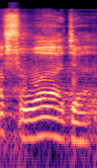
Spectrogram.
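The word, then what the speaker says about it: أفواجا: Nah, itu kan dibacanya harusnya ee secara tulisan afwajan ya. Tetapi karena dihukumi dengan mad iwad, maka ee diganti tanwin itu menjadi fathah. Maka dibaca dua harakat. Afwaja ya, yang asalnya afwajan tapi karena hukumnya mad iwad jadi dibaca afwaja.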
